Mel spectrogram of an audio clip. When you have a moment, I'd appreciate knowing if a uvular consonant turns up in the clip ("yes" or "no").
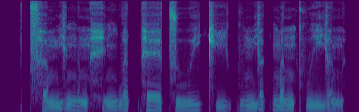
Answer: no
